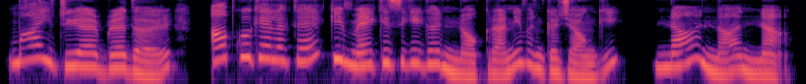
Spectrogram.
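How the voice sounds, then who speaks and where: A spoiled young woman from a moral tale, acted by a female storyteller, pitched high and dryly recorded. She is flippant and lazy, whining and brushing others off with a snooty air. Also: big pitch swings, a little slow, dark tone, dry recording, studio quality. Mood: mocking. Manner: flippant, dismissive, whiny.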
